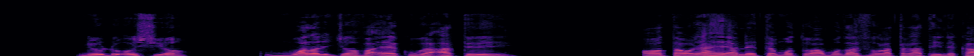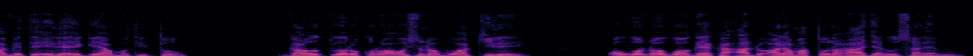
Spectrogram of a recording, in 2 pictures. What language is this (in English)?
Kikuyu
